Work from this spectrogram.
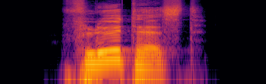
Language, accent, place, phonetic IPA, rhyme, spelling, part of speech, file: German, Germany, Berlin, [ˈfløːtəst], -øːtəst, flötest, verb, De-flötest.ogg
- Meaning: inflection of flöten: 1. second-person singular present 2. second-person singular subjunctive I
